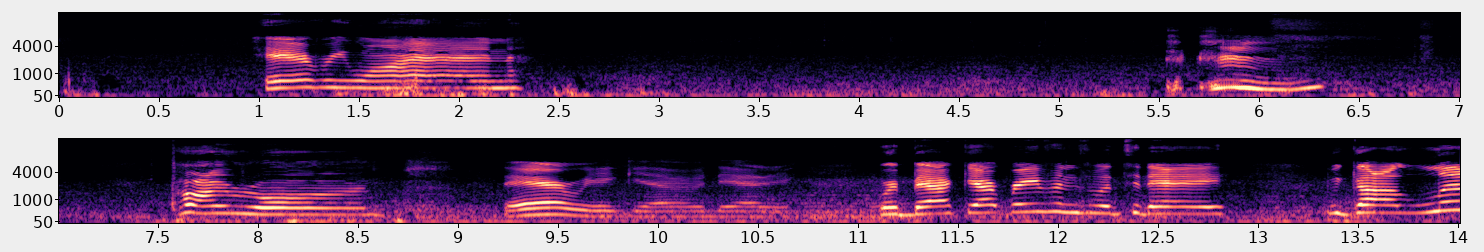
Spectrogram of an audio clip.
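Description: A young child talks close up, with excitement.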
